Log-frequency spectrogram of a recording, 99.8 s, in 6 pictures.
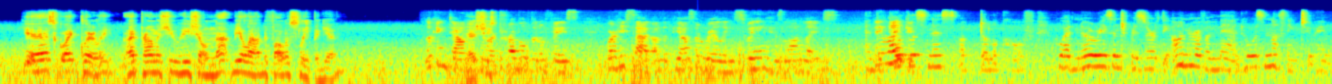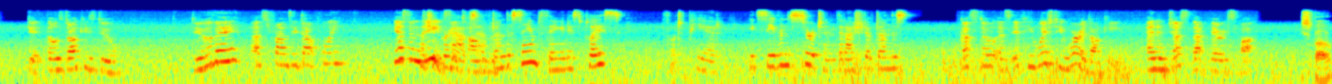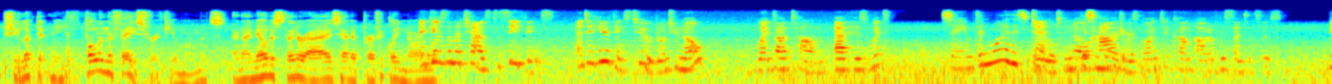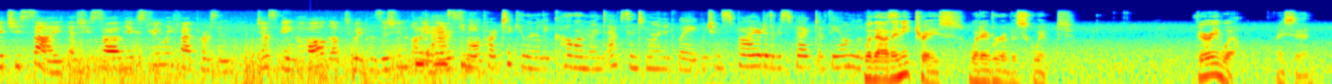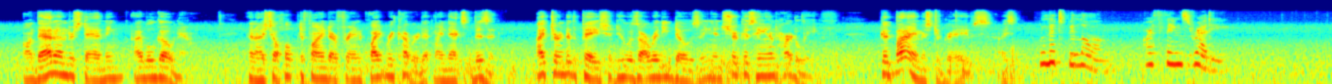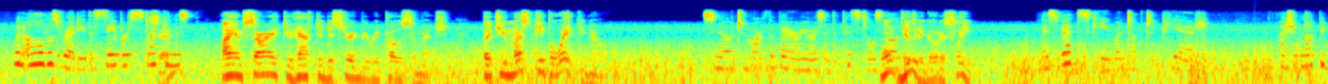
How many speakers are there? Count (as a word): three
